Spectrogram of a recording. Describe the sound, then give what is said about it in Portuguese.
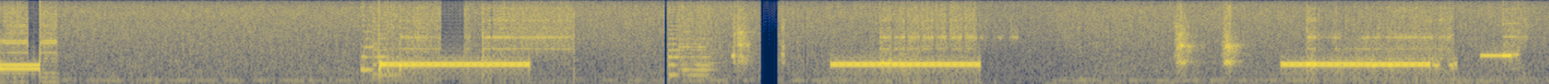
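Telephone line tones during a call transfer: a steady tone returns in three long pulses separated by quieter line noise, with a few short dialing beeps near the end. “Alô, dona Maria, fica na linha, tá? Tá bom, tá bom. Transferência.”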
